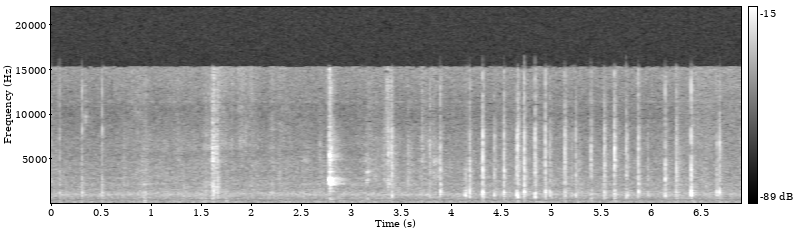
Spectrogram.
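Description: A closed, thin paperboard Colgate toothpaste carton, about 20 cm long, is turned over while fingertips tap and scratch along its printed surface. Quiet, dry scratching runs under a scattered series of short, sharp taps that grow more frequent toward the end, each dying away almost at once.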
